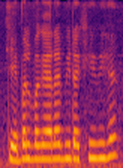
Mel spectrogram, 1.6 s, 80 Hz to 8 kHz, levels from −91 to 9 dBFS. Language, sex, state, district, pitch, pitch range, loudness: Hindi, female, Bihar, East Champaran, 250 Hz, 245-260 Hz, -13 LUFS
